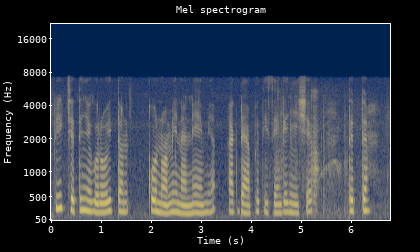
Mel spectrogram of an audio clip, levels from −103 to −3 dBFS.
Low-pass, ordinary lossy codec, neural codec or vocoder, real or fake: 7.2 kHz; none; none; real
